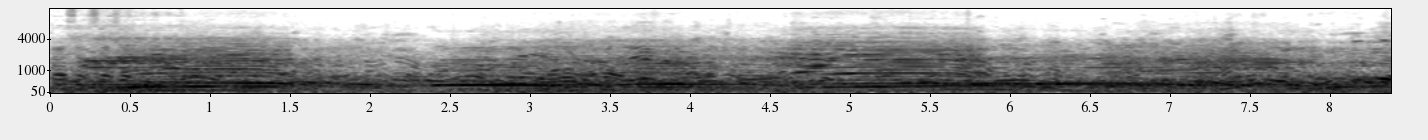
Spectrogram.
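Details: Sahiwal bull calves at a cattle market in Noakhali, Bangladesh, on 18 June. Several overlapping drawn-out moos, each with a rich harmonic stack, follow one another almost continuously. They dip and rise in pitch, against a steady market crowd hum.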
